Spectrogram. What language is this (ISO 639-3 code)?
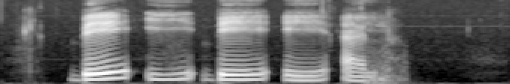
nor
